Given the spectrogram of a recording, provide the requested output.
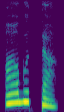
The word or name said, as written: ಆಬುತ್ತ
